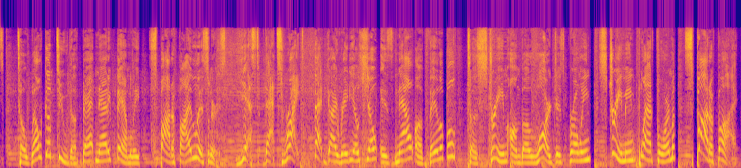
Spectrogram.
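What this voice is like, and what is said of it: Radio DJ voice. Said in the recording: “I'm using my radio DJ voice”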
